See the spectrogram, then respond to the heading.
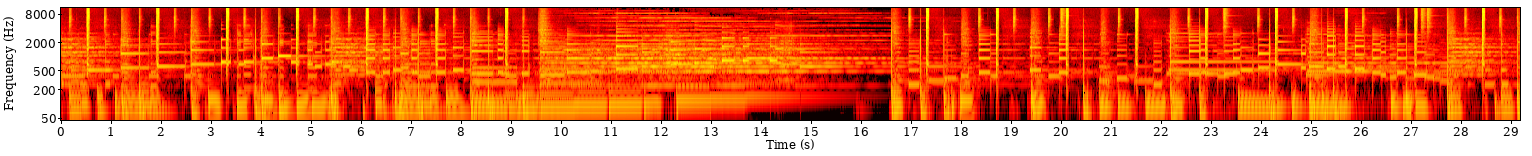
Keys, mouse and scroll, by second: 0.0 click, 0.9-1.3 drag, 1.9 click, 2.7-5.0 drag, 6.2 Tab, 7.5 click, 8.1 click, 8.4 scroll down 2, 8.6-9.0 middle drag, 9.1 click, 9.3 right click, 11.9 middle drag, 12.2-12.7 scroll up 3, 12.5 middle drag, 12.7 scroll down 1, 12.8 scroll down 2, 13.0-13.9 middle drag, 14.0 scroll down 1, 14.3 middle click, 14.6 drag, 14.7 middle drag, 15.6 click, 16.2 KP_1, 16.5 g, 18.7 shift+middle click, 19.0-19.4 scroll down 2, 19.2 middle click, 19.5 s, 20.6 ctrl+z, 21.4 click, 21.9 s, 23.5-24.1 scroll up 1, 24.1-24.5 scroll up 2, 24.1 KP_Decimal, 24.5-24.8 scroll down 2, 24.8 middle drag, 25.1 scroll up 2, 25.3 shift+middle click, 25.5-26.2 scroll down 1, 26.2-29.1 drag, 27.4 s, 27.5 BackSpace, 27.6 BackSpace, 27.8 BackSpace.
